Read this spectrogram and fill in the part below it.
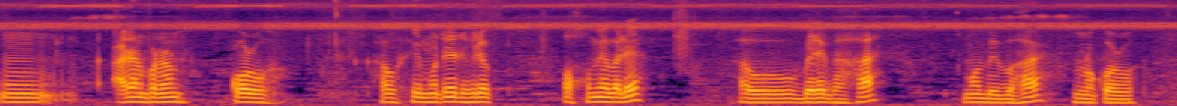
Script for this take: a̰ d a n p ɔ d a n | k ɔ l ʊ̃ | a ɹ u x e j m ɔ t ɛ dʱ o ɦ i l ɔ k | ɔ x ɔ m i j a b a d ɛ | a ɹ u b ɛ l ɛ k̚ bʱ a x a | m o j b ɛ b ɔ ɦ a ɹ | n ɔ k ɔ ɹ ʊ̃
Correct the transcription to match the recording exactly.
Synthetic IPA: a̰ d a n p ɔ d a n | k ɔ ɹ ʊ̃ | a ɹ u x e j m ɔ t ɛ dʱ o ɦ i l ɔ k | ɔ x ɔ m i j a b a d ɛ | a ɹ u b ɛ l ɛ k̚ bʱ a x a | m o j b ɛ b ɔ ɦ a ɹ | n ɔ k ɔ ɹ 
